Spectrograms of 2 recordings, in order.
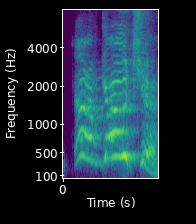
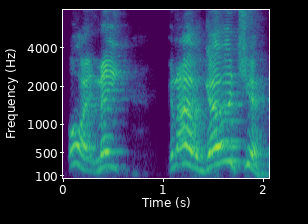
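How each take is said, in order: First: Put-on much higher, loud Aussie accent; insistent repeat in a squeaky mock-Australian accent; imitated Australian kid repeating. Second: Put-on high, loud Australian accent; cocky challenge in a mock Aussie accent; imitated Australian kid. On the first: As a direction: push the Australian challenge up high and loud. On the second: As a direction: play an Australian kid calling someone out. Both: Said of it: "the sort of leader of the, of the group looks at me and he goes".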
